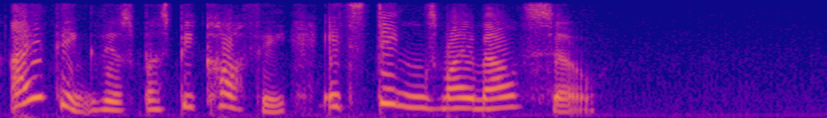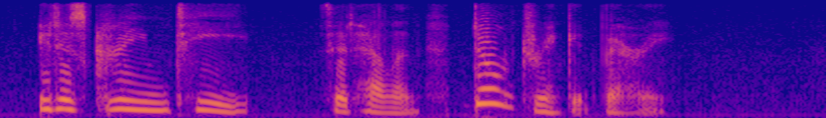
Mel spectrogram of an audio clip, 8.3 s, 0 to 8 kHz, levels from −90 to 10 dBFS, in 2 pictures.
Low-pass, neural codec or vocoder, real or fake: 7.2 kHz; none; real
